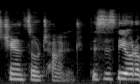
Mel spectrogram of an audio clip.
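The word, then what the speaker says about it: Chance Eau Tendre: chance oh tond and some people were saying chance of tundra and i was like oh my gosh how do you say that so i looked it up according to google translate it's chanso tunde this is the eau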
